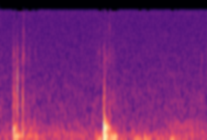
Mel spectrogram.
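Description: The steel blade of a red utility knife shaves a solid, hand-sized, pink-and-white striped bar of soap with a foil-like embossed face. Two short, crisp scraping cuts are heard, each with a brief low, dull trailing rasp, separated by near silence.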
